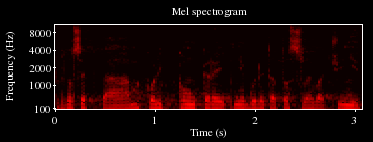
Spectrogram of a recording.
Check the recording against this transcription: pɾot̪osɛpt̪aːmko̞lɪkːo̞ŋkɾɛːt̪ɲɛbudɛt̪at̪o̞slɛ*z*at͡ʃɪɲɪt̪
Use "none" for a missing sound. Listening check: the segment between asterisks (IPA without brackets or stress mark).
v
